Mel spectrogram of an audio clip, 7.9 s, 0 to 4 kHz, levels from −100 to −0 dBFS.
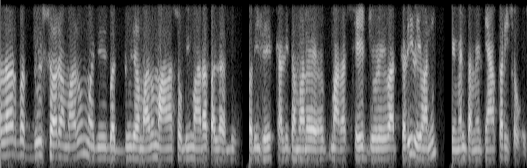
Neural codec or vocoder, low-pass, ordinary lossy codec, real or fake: none; 3.6 kHz; none; real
